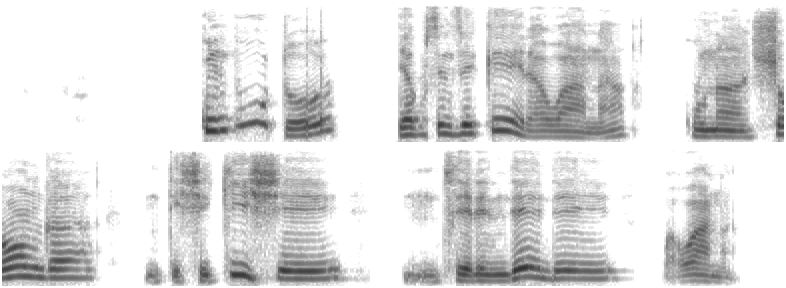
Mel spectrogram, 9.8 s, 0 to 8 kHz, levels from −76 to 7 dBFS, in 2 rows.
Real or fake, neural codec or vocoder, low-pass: fake; codec, 16 kHz, 8 kbps, FunCodec, trained on Chinese and English, 25 frames a second; 7.2 kHz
